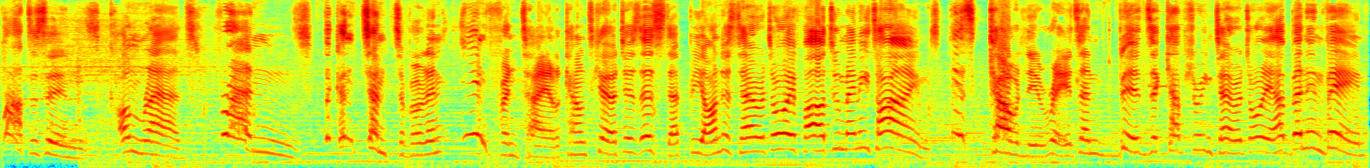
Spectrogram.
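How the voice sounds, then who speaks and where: A man's voice: very high voice, full character voice. A man playing a pompous, ranting, vain space baron villain in a comic sci-fi audio drama. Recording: music behind the voice.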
